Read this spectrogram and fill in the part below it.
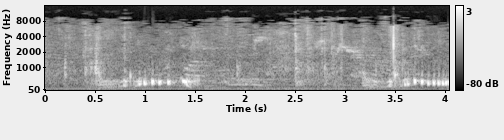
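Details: Brief, softer pigeon coos: short bursts of low pulsed notes near the start and end, separated by a quieter stretch with faint background sounds.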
